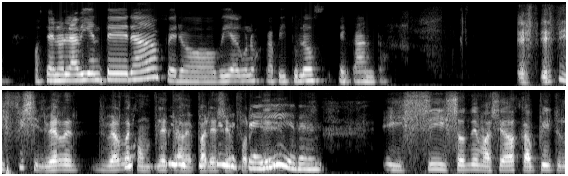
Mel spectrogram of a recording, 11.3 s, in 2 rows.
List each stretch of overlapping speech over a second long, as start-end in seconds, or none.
6.8-8.5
